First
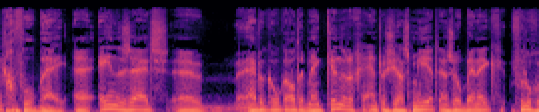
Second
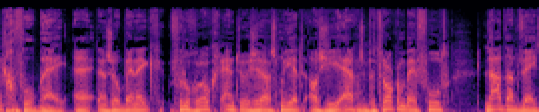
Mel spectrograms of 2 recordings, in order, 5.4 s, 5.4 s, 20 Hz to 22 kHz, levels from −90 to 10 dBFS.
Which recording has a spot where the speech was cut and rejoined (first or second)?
second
